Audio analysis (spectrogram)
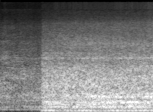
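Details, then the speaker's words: Yamaha Mio Sporty scooter revving up with a rough, hissing rasp from the CVT belt drive; cause found on disassembly: a loose clutch pulley rubbing. "Keluhannya suaranya kasar ya, bunyi berdesis ya seperti yang tadi sudah di awal itu bunyinya seperti itu."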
